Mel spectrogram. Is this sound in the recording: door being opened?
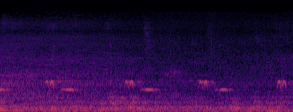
no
